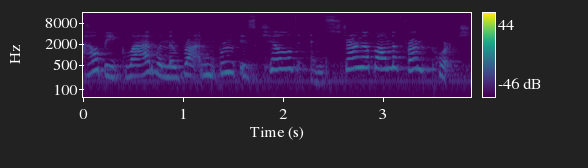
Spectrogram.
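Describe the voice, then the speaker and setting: A woman uses a put-on character voice, extremely high in pitch with very wide swings. Clear background noise runs underneath. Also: moderate pace. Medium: read story.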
